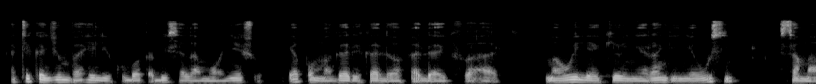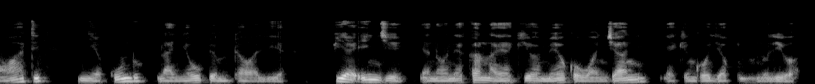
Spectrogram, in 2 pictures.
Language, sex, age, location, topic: Swahili, male, 25-35, Mombasa, finance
